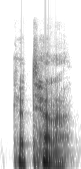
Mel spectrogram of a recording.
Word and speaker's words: Katena: The brand name now is Katena, like antenna, Katena. I pronounced that wrong in the past.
